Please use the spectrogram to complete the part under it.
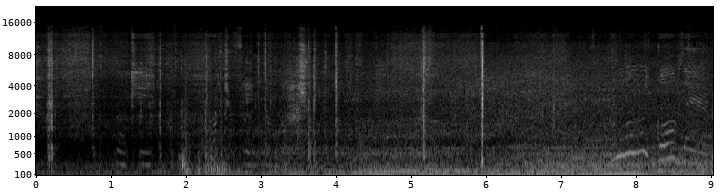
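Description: A car engine rumbles low, growing louder as the car pulls away.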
